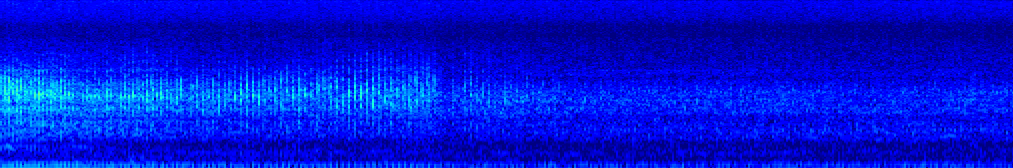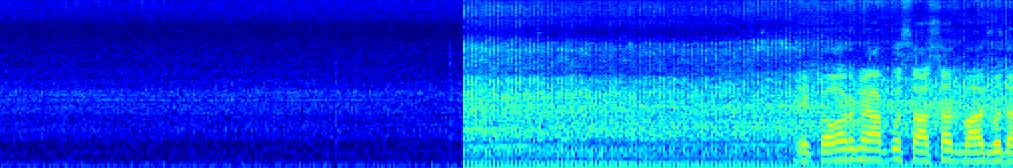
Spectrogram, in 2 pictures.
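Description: A tractor engine rumbles steadily at a distance.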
